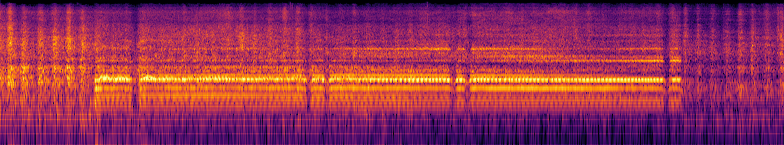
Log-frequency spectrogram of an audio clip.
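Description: A steam whistle blows a long steady chord.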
